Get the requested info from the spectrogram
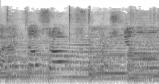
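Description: A child singing into a microphone over live instrumental accompaniment, with a violin among the instruments.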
